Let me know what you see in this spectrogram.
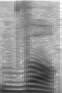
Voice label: "vuk3", taiwanese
